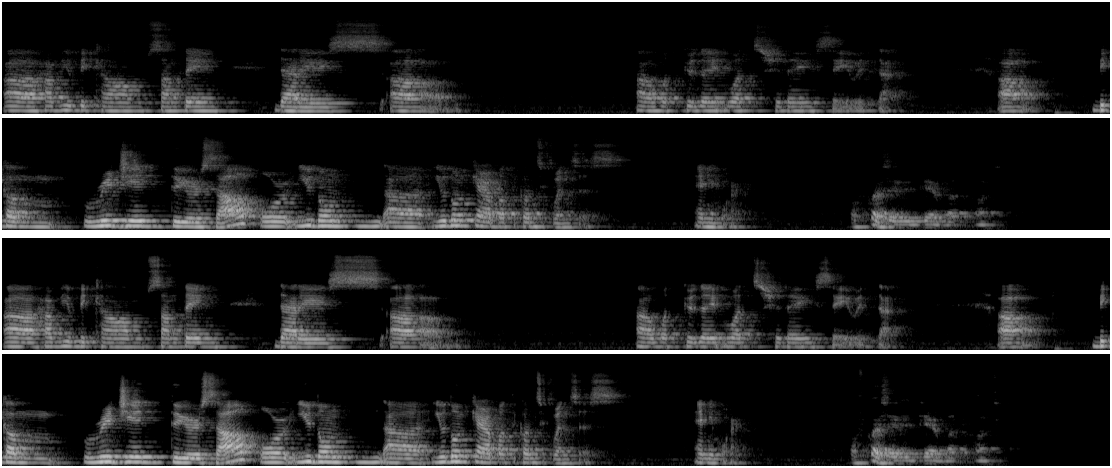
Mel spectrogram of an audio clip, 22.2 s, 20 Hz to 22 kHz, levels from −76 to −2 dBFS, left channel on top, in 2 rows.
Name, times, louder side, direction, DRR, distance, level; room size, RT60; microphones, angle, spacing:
voice 1, 0.0-2.3 2.7-4.5 6.3-8.9 10.0-10.4 10.9-17.3 18.0-18.5, right 2 dB, 45° right, 4 dB, 1.6 m, -31 dB
voice 2, 19.6-21.1, right 2 dB, 75° right, 5 dB, 2.5 m, -37 dB
20.5 x 13.5 x 3.4 m, 0.66 s
head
